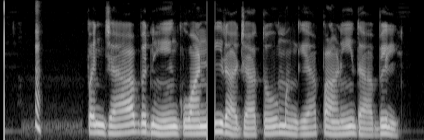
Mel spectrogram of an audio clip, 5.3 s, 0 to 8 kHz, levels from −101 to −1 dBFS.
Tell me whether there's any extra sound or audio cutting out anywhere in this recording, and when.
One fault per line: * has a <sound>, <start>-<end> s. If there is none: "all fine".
* has a laugh, 0.4-0.5 s
* has a dropout, 2.6-2.7 s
